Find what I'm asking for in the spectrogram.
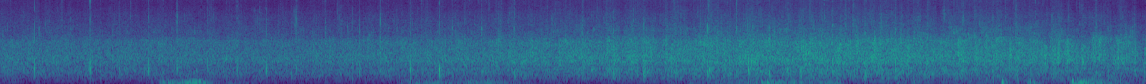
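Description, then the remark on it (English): Sustained audience applause, a dense wash of many hands clapping steadily for over ten seconds, loud and even, swelling slightly toward the end with no voices rising above it, for the volunteer workers who helped tear down the event. “So I would appreciate a lot of applause for all the working angels that helped and will still helping to tear down this event.”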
